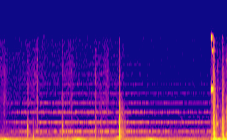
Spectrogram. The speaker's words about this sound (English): Who could be knocking at her bedroom door when there was no one in the house?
